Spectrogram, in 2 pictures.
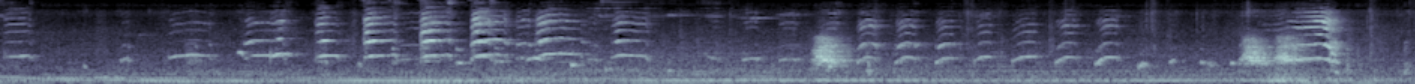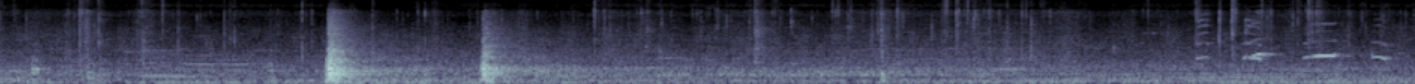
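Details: German Shepherd puppies whining in short high, wavering cries during the first seconds, then fading into a low steady hum with a few sharp clicks and knocks, and one last brief whine near the end.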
